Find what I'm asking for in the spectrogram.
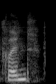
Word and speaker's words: Auckland: How do you pronounce Auckland? – Auckland.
